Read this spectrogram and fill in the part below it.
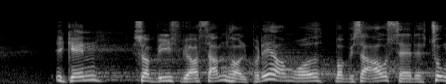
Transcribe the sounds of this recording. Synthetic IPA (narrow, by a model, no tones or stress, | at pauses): iɡ̥ensɒ̽ʋiːsd̥ʋiɒ̽sːɑ̈mn̩ɦɒ̽l̰ð̩ˠpʰɒ̽d̥e̝hæɐɒ̽mʁɔ̽ːð̞ˠəʋɒʋisɒ̽ɑ̈ʊsædət͡sʰo̝̰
